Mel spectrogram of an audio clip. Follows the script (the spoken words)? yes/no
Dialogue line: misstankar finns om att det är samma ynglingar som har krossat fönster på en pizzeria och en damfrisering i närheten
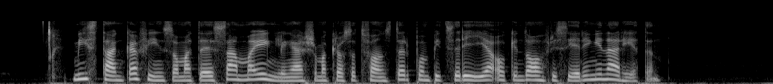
yes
